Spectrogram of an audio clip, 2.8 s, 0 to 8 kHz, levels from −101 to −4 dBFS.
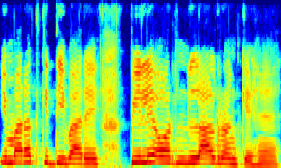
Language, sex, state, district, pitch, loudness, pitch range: Hindi, female, Jharkhand, Palamu, 280 Hz, -14 LUFS, 245-300 Hz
